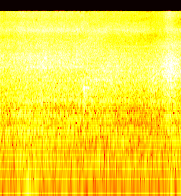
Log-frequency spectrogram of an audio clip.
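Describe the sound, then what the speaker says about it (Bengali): Mixed spice paste hits hot oil in a pan with bay leaf, green chilli and five-spice seeds, giving a steady close sizzling hiss that stays even throughout. "এখন গুলে রাখা মশলাটা দিয়ে দিচ্ছি"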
